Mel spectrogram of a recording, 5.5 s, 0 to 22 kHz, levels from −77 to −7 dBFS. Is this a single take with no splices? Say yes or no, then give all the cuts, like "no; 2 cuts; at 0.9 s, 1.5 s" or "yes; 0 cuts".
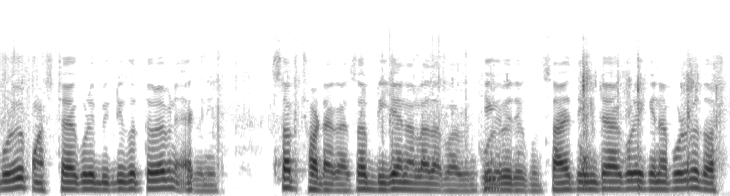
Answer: no; 2 cuts; at 1.5 s, 3.7 s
